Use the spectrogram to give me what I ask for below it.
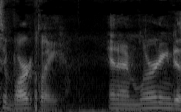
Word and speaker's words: Berkeley: It's a Berkeley, and I'm learning to say that and get my mind wrapped around that that is the correct pronunciation of this car.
